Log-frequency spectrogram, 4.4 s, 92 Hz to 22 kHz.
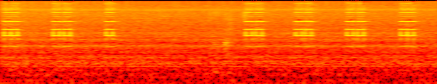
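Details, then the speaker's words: Fluke tester with a 6502 pod on a 1979 Atari Asteroids PCB while trying to clear a control error on bit 4 (R/W): short high beeps in clusters, about two a second. Error beeping, later traced to a bad pod cable. "i'm trying to clear this control error i don't see what else is connected to rw except for this 244"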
